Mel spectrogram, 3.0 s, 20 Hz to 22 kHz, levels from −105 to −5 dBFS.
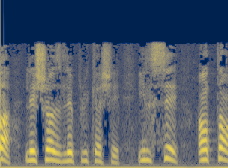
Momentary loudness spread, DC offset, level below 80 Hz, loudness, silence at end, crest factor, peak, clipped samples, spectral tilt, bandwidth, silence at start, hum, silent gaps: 11 LU; 6%; -58 dBFS; -19 LUFS; 0 s; 18 dB; 0 dBFS; under 0.1%; -3.5 dB/octave; 8 kHz; 0 s; none; none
